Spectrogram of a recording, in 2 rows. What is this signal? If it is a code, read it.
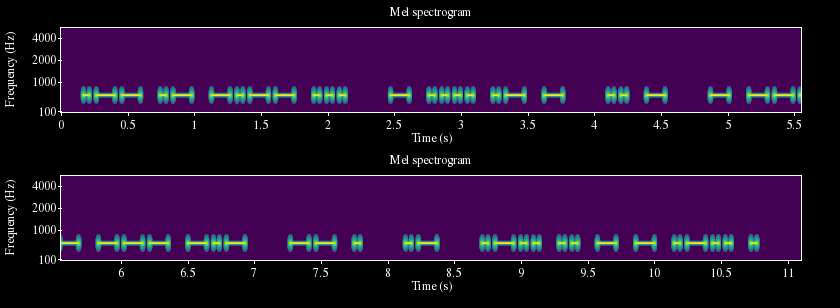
Morse code, heard as a keyed tone, about 25 wpm, 600 Hz. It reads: WAYS THAT IT TOOK ME A LITTLE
